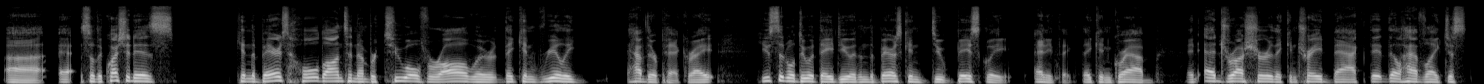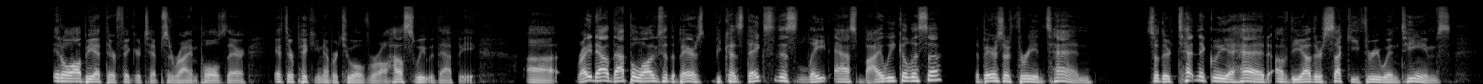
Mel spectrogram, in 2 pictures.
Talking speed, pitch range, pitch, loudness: 215 wpm, 110-145 Hz, 125 Hz, -20 LUFS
